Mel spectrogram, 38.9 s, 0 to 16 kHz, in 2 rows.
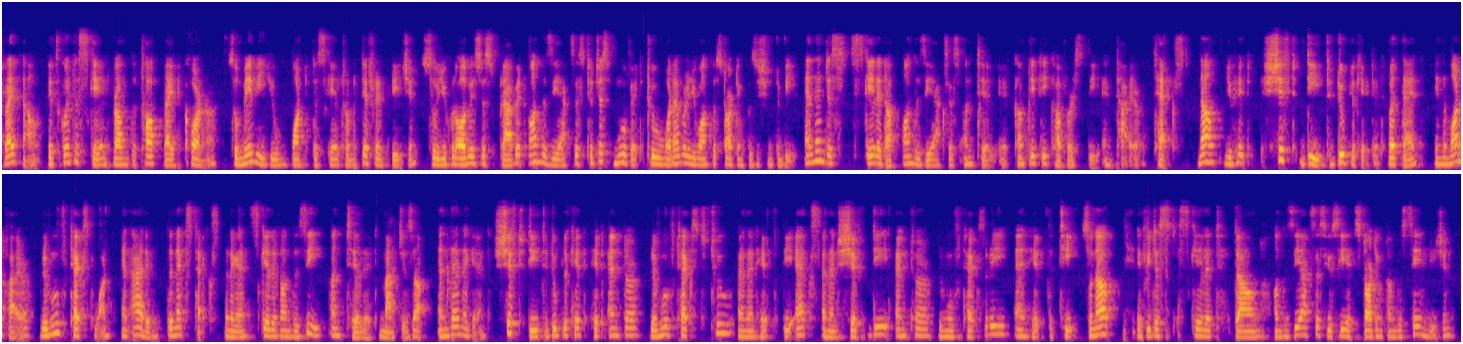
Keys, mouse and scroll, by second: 3.1 click, 6.6 g, 7.1 z, 10.4 click, 10.8 s, 11.0 z, 15.4 click, 17.1 shift+d, 17.3 Return, 20.2 click, 20.8 click, 22.6 s, 22.8 z, 25.1 click, 26.4 shift+d, 27.1 Return, 28.2 click, 28.8 click, 30.8 shift+d, 31.2 Return, 32.7 click, 33.7 middle click, 34.3 Tab, 34.7 s, 35.0 z.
